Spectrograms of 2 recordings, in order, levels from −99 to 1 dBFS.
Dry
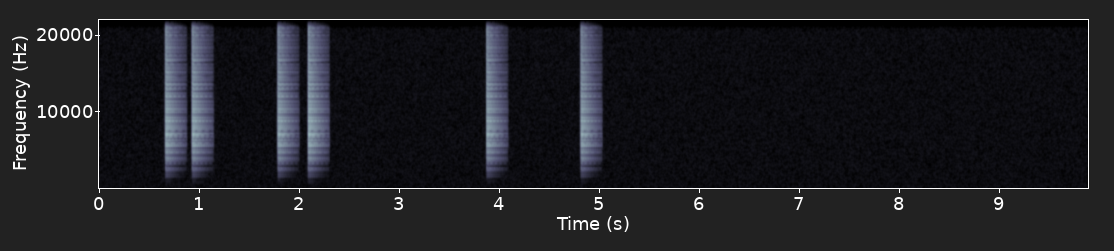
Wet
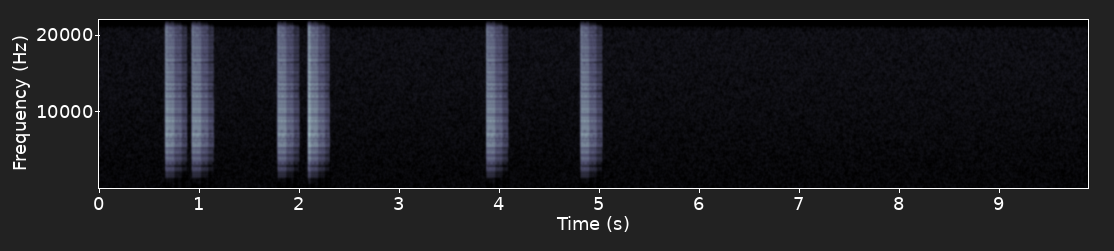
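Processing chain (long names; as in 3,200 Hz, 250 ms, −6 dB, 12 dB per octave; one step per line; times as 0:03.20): high-shelf EQ 8,600 Hz +4 dB
output level in coarse steps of 11 dB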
